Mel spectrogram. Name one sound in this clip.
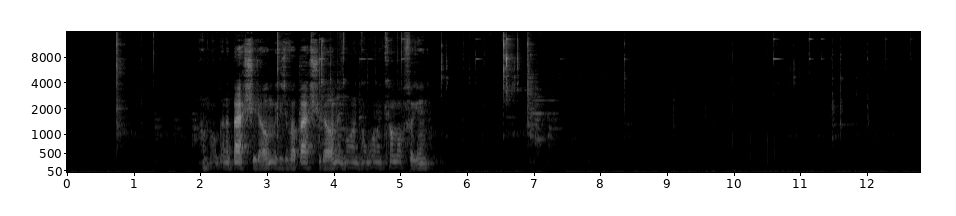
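A metal chain rattles softly.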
